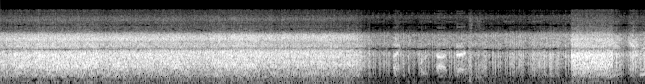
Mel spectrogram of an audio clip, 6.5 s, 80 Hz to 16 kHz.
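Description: Baofeng BF-F8+ handheld radio's speaker hissing with FM static while tuned to the weak SO-50 satellite downlink. Past the middle, for about two seconds, the hiss drops as a signal comes through carrying a faint, garbled voice, then loud static returns.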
